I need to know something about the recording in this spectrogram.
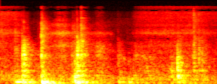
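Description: Wooden cabinet door being unlocked with a magnet key and pulled open: a few light clicks and knocks, the loudest a thump about half a second in, as the magnetic childproof latch releases.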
